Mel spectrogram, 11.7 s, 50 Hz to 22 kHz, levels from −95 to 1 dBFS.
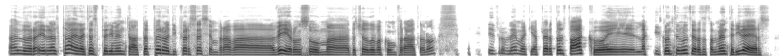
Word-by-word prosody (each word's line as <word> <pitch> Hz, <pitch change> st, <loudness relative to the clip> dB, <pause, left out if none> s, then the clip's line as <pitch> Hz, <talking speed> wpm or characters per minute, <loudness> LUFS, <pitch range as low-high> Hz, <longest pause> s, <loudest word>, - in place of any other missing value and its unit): Allora, 210 Hz, -1 st, 0 dB
in 215 Hz, -, +2 dB
realtà 220 Hz, +4 st, 0 dB
era 200 Hz, -4 st, +4 dB
già 210 Hz, +4 st, 0 dB
sperimentata, 195 Hz, -3 st, -1 dB
però 230 Hz, +2 st, +2 dB
di 185 Hz, -1 st, -8 dB
per 205 Hz, -2 st, -2 dB
sé 220 Hz, +5 st, -3 dB
sembrava 165 Hz, -3 st, -3 dB
vero 190 Hz, -5 st, +4 dB
insomma, 165 Hz, -2 st, -1 dB
d 155 Hz, -, -6 dB
cioè 175 Hz, -, -2 dB
dove 165 Hz, 0 st, 0 dB
ha -, -, -7 dB
comprato 155 Hz, -2 st, -5 dB
no, 195 Hz, +7 st, -5 dB, 0.8 s
il 225 Hz, -, -10 dB
problema, 215 Hz, -1 st, -6 dB
è -, -, -5 dB
che 180 Hz, 0 st, -9 dB
aperto 190 Hz, +5 st, 0 dB
il 230 Hz, -2 st, +1 dB
pacco 200 Hz, -6 st, +3 dB
e 175 Hz, 0 st, +2 dB
la 180 Hz, +1 st, -4 dB
il 205 Hz, -, -12 dB
contenuto 220 Hz, +4 st, +1 dB
era 175 Hz, -3 st, +3 dB
totalmente 175 Hz, +2 st, 0 dB
divers 160 Hz, -7 st, +3 dB
180 Hz, 170 wpm, -22 LUFS, 165-210 Hz, 0.8 s, era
